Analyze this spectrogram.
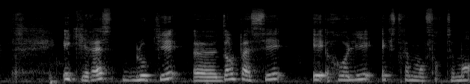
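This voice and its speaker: Here a woman speaks at medium pitch with ordinary pitch variation. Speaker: tarot card reader. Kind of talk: tarot reading. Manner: loud.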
